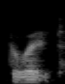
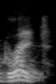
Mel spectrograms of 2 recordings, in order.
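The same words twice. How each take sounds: First: The word sounds grudging and sarcastic. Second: The word sounds plain and sincere. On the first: The day was not actually great. "my words say one thing, but my tone of voice is contradicting" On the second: The day really was great. "That's what I told her"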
